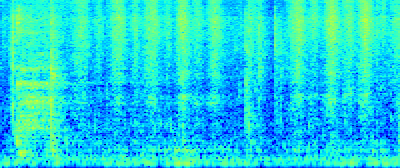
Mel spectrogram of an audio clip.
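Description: Faint rubbing and scuffing of hands pressing glued cover paper down onto a book, with a short scuff at the start and a fainter one about halfway through.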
